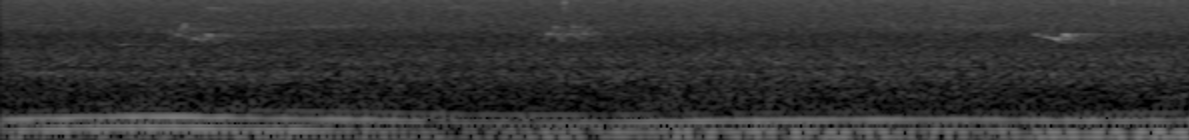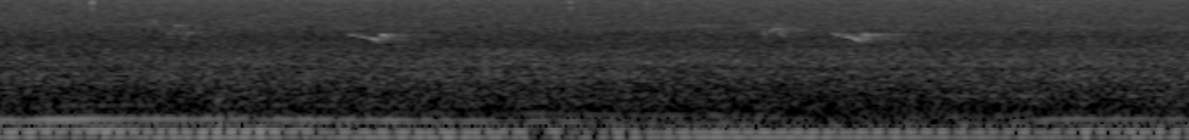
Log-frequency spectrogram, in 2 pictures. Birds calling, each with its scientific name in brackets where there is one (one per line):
Baltimore Oriole (Icterus galbula)
Red-eyed Vireo (Vireo olivaceus)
